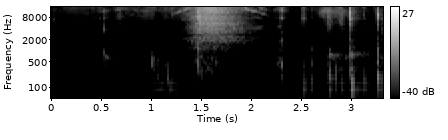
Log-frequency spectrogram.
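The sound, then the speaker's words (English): Soft, irregular typing taps on a keyboard, scattered at first and then quicker and louder toward the end, with a short breathy swish partway through. Otherwise quiet. “So I'm going to do everything with the touchscreen except for typing.”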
